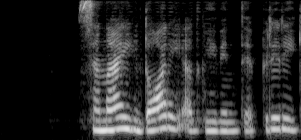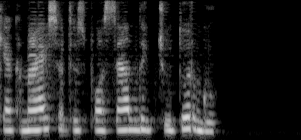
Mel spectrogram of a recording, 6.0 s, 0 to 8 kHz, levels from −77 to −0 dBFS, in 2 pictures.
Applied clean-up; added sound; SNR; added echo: neural mask model DeepFilterNet 3.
